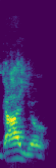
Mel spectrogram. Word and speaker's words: gallo: the u.s market because the real name is gayo that means rooster in in spanish but he couldn't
